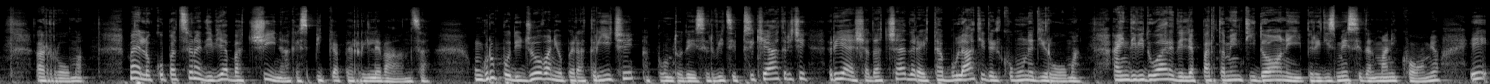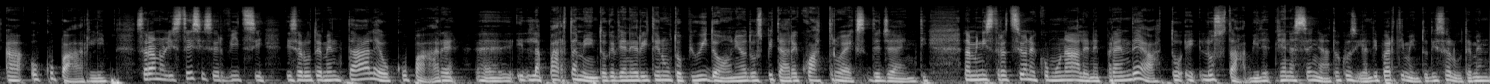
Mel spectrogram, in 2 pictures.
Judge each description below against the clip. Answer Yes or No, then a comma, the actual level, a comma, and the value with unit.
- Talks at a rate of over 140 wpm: Yes, average, 160 wpm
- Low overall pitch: No, medium, 185 Hz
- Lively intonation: No, average, 4.1 semitones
